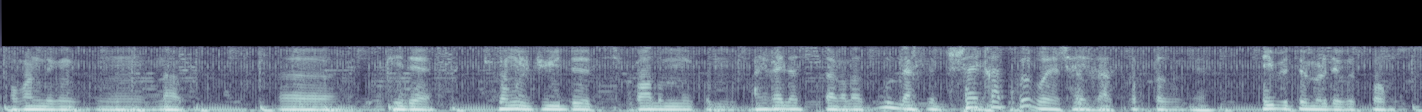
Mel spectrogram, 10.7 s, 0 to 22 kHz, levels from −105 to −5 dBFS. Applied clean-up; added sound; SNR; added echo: none; Tools; 18 dB; none.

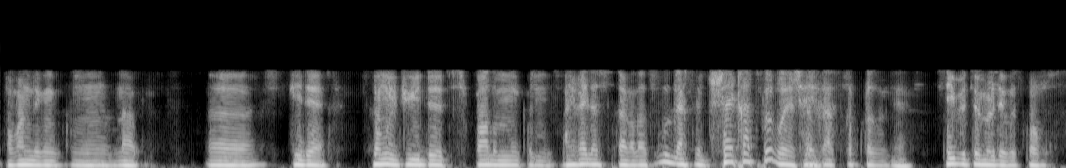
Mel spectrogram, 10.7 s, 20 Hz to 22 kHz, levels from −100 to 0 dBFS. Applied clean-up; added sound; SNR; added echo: neural mask model Resemble Enhance denoiser.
